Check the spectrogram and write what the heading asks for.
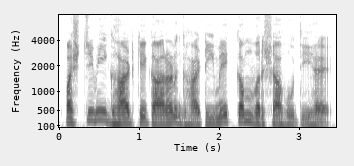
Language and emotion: Hindi, neutral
